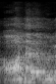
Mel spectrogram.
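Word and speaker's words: honourable: హీస్ an honest అంటాం, లేదా ఆనరబుల్ అంటాం. హెచ్ అనేటువంటిది పలుకుతున్నటువంటి సమయంలో డిజపియర్ అయిపోతుంది, కనబడకుండా పోతుంది. కాబట్టి ఇలా కొన్ని లెటర్స్ అవి కాన్సోనెంట్స్ అయినప్పటికీ కూడా ఓవెల్ సౌండ్స్ ఇస్తాయి కాబట్టి యాన్ అనాలి.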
